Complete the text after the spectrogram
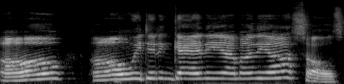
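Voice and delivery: very high cartoon character voice. Imagining their future selves reacting, the speaker does a Lisa Simpson voice. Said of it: "Whenever I do that voice, I'm actually trying to sound like um, Lisa Simpson".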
